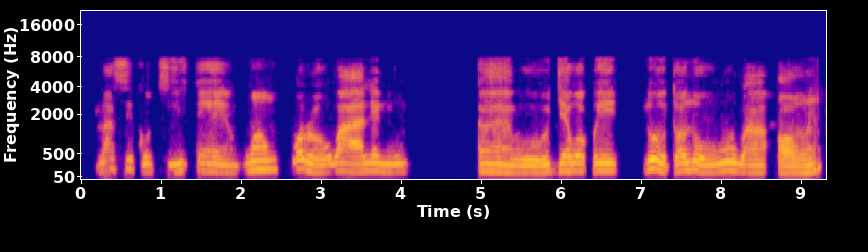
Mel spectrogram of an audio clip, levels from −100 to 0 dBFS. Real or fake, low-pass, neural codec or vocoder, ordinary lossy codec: fake; none; codec, 16 kHz, 2 kbps, FreqCodec, larger model; none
